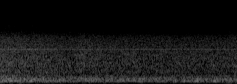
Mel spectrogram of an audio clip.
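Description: Faint room tone: a steady low hiss with a thin, steady high whine and no distinct events.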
